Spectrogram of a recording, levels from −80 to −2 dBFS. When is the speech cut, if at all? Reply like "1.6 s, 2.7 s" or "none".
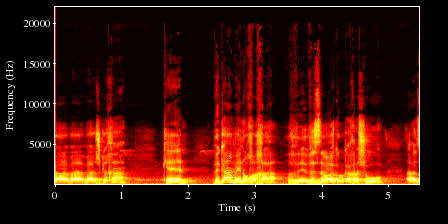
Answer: none

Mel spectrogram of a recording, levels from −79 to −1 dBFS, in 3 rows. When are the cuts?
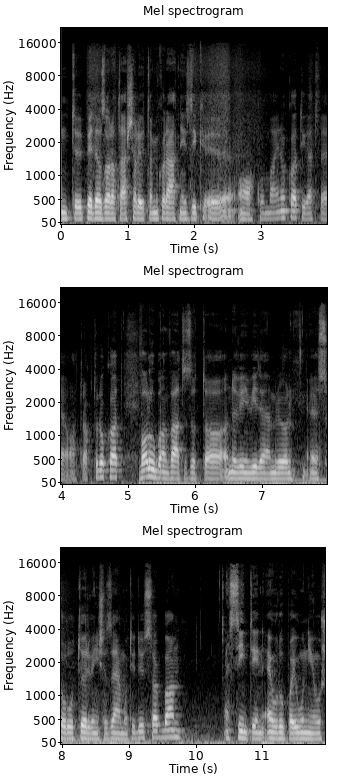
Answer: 5.1 s

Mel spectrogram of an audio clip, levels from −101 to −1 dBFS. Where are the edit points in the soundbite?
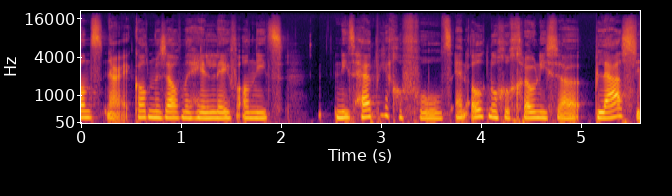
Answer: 3.7 s

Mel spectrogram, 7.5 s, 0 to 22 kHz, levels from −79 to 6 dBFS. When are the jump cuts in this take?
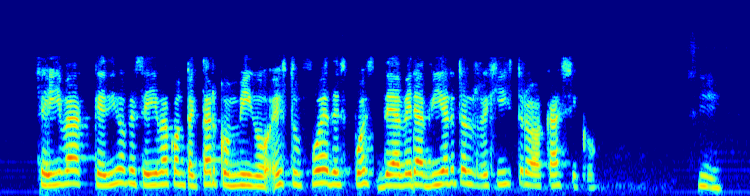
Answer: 3.7 s

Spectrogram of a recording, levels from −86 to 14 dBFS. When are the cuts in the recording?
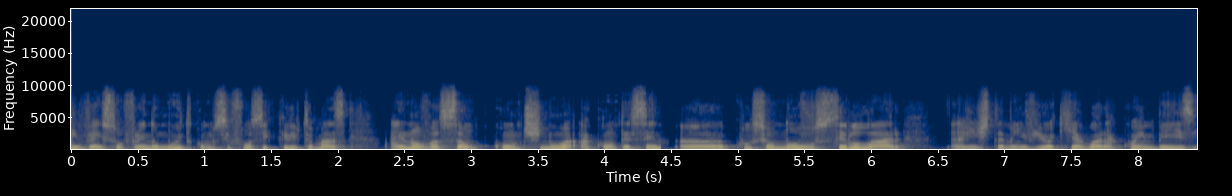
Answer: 4.4 s

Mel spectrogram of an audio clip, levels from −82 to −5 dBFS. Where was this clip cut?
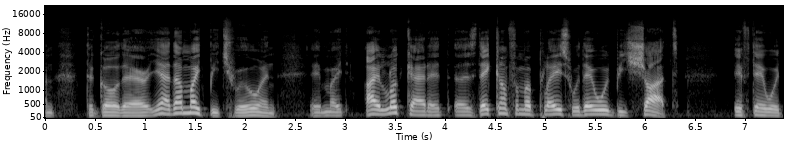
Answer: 3.0 s

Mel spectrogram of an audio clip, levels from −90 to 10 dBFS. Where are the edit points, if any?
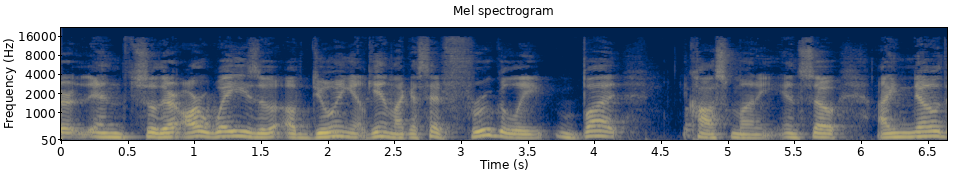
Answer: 2.3 s, 4.7 s

